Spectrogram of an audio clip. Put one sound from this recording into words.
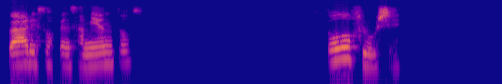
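A woman speaks calmly and softly, close to a microphone, in short phrases with long pauses.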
